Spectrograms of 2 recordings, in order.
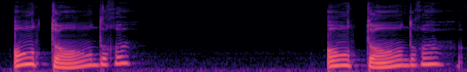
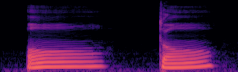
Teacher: two times this nasal en, entend, and then at the end don't insist on the final e, dr. Entendre.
